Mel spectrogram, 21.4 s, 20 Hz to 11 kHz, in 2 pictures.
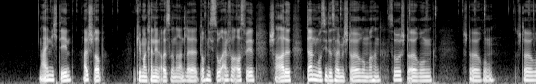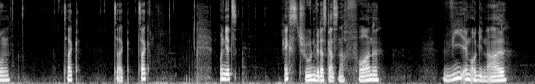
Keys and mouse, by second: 1.0 alt+click, 1.8 alt+click, 2.6 alt+click, 4.3 shift+middle click, 5.9-6.7 drag, 8.3 shift+middle drag, 10.7 shift+middle click, 11.8 ctrl+click, 12.7 ctrl+click, 13.4 ctrl+click, 14.9-15.6 middle drag, 15.8 middle click, 16.8 e.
